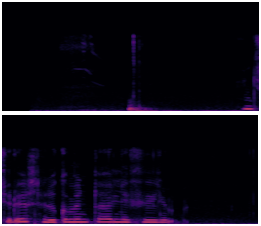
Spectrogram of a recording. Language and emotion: Russian, sad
